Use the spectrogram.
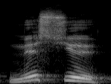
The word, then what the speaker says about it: monsieur: a palavra senhor falando monsieur monsieur por mais que nós temos aqui esse mon a gente não pode falar mon a gente fala me é como se fosse esse biquinho aqui ó me si como é que eu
